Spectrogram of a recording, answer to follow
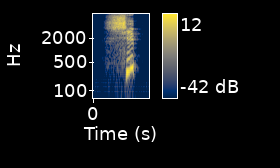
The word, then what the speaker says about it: ship: This one is ship, and that one is sheep. Now, when you are communicating, if you fail to observe the time that you are going to spend in producing these sounds, you'll find the two words sound the same.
